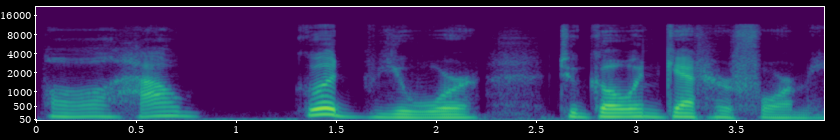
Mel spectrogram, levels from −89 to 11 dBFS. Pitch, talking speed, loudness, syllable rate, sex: 120 Hz, 185 wpm, -19 LUFS, 4.5 syllables/s, male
